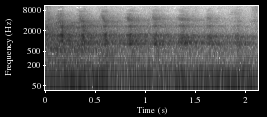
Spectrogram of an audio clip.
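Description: Young men chuckling softly, in short breathy pulses that fade near the end.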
